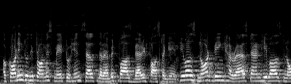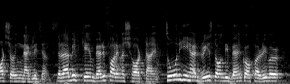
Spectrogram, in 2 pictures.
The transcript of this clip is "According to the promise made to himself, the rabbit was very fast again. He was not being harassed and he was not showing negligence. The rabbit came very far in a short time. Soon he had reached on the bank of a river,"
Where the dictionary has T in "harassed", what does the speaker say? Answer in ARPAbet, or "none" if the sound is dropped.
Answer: T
